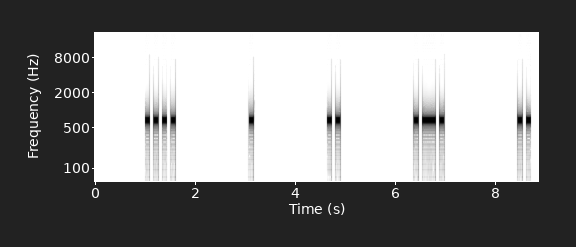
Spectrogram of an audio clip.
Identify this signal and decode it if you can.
Morse code, heard as a keyed tone, about 14 wpm, spaced as for 5 wpm, 680 Hz. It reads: HEIRI
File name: Witz-26-August-2025-25-F70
